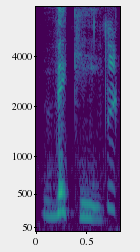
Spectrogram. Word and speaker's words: VICI: By the way, I'm VICI, pronounced Vicky.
